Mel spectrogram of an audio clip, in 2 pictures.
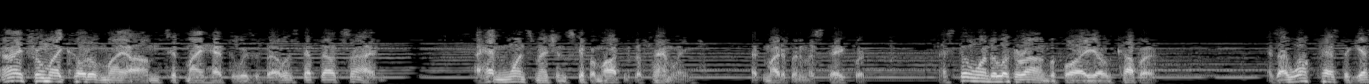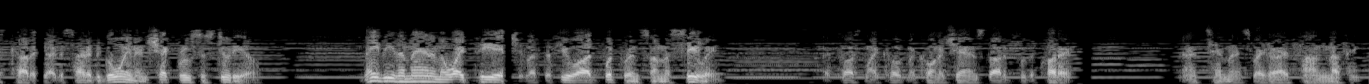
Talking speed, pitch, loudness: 200 wpm, 170 Hz, -18 LUFS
